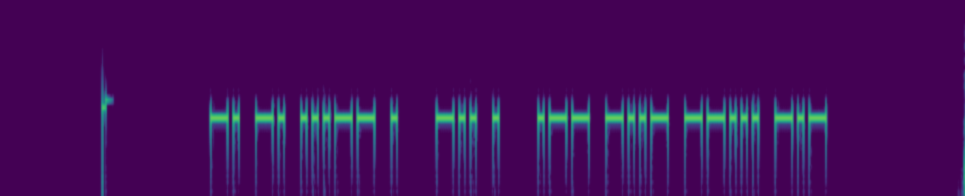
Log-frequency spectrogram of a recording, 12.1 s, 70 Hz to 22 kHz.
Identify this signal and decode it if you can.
Morse code, heard as a keyed tone, about 17 wpm, 700 Hz. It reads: NN3E DE WX7K
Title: USA Callsign DE Callsign - 4 Characters - 17wpm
